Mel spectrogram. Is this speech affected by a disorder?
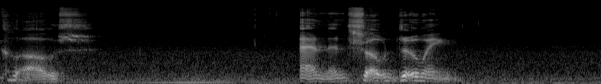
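Yes: Parkinson's disease; stopped listening to doctor after diagnosis.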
